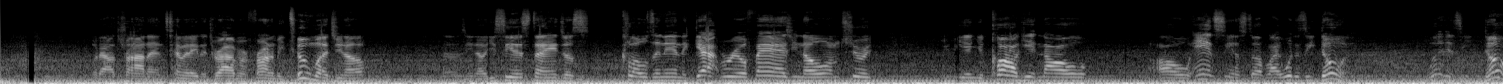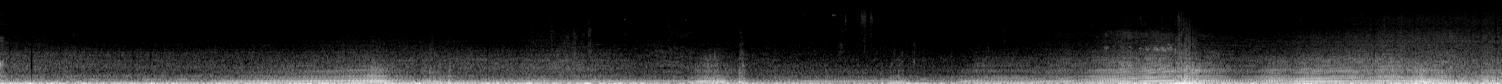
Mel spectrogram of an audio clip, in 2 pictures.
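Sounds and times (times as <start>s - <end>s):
car engine accelerating: 7.0s - 30.0s.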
